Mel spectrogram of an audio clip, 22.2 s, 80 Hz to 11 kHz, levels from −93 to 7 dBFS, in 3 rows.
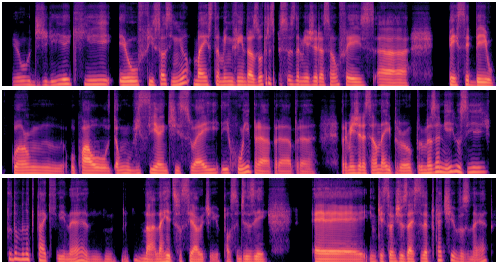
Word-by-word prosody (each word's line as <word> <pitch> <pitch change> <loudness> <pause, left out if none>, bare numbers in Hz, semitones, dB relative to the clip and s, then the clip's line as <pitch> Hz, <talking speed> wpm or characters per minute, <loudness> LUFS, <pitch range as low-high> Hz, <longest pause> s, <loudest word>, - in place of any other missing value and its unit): Eu 145 +2 -6
diria 135 +7 -2
que 160 0 -4
eu 140 +1 +4
fiz 140 -3 -4
sozinho, 175 +4 0
mas 145 -2 +2
também 140 -2 -1
vem 140 +1 0
das 130 -2 +4
outras 180 +5 -1
pessoas 160 -2 -6
da 150 - -1
minha 140 0 0
geração, 135 0 -1
fez 125 -4 0
ah, 115 -2 +2 0.6
perceber 125 -2 +3
o 110 -2 -1
quão 120 -3 -1
o 120 - -6
qual 115 -1 +5
tão 125 +3 -2
viciante 115 0 0
isso 115 +1 -3
é, 115 +2 +3
e 130 +1 -3
e 135 - 0
ruim 140 +7 0
pra 110 - 0
pra 100 -1 -3
pra 95 -1 -6 0.4
pra 120 - -3
minha 130 +1 +4
geração, 125 -1 +2
né, 130 -1 +1
e 125 - -1
para 115 -1 -1
o - - -3
para 130 - -6
os 130 - 0
meus 140 +4 +2
amigos 180 -1 +1
e 170 +1 -3 0.2
todo 210 +1 -3
mundo 200 0 0
que - - -16
tá 160 - 0
aqui, 110 -6 -5
né, 105 +10 -1
no 100 -2 -9
no 100 +1 -10 0.3
na 110 - 0
na 105 +1 +3
rede 115 +2 +3
social 110 -4 +1
eu - - -1
di 95 0 -7
posso 100 +1 -6
dizer, 105 -1 0 0.7
eh, 100 -1 +6
em 115 - -6
questão 115 +3 -1
de 115 0 +2
usar 115 -1 +4
esses 105 +3 -3
aplicativos, 125 - -2
né, 95 +9 -5
125 Hz, 185 wpm, -23 LUFS, 110-140 Hz, 0.7 s, eh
